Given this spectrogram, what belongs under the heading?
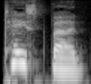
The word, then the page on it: taste bud: British English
